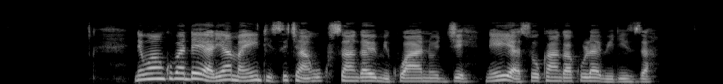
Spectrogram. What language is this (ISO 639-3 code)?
lug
